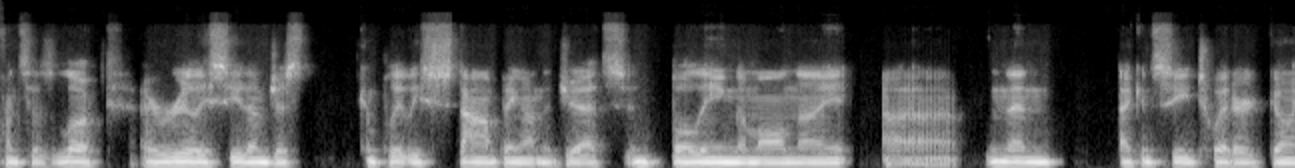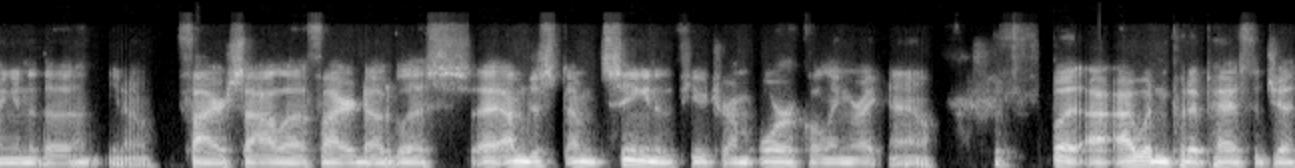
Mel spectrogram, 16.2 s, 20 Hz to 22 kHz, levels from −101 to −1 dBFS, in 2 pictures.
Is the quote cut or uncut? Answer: cut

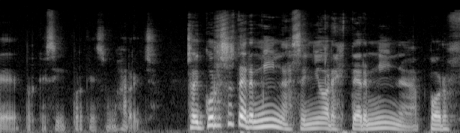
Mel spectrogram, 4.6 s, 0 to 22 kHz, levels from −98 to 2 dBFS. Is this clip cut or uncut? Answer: cut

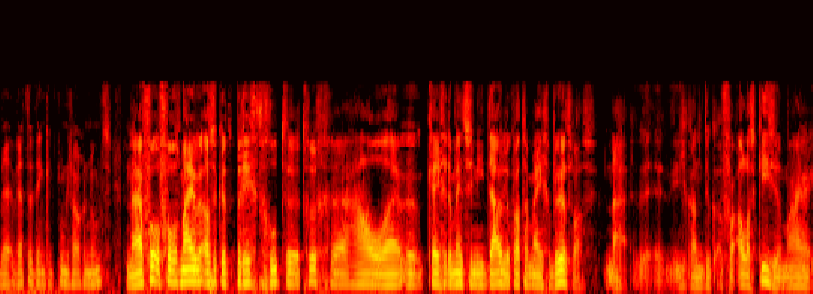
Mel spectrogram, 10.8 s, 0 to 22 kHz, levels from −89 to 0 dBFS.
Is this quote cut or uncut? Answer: uncut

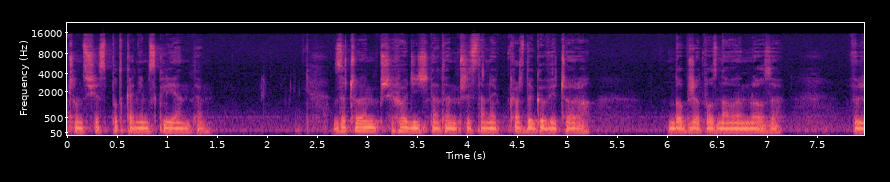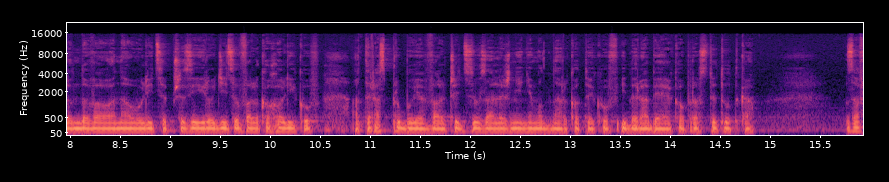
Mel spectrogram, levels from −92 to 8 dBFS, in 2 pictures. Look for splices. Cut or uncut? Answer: uncut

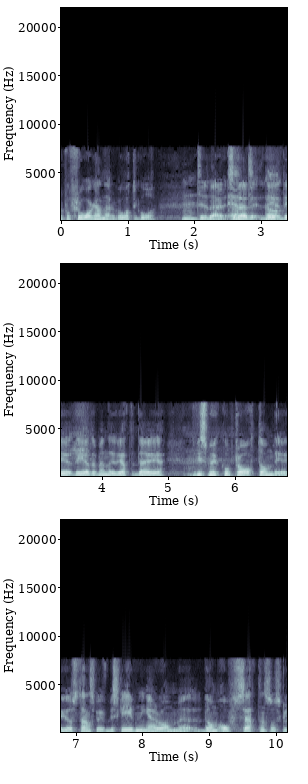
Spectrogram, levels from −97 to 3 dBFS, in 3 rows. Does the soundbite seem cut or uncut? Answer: cut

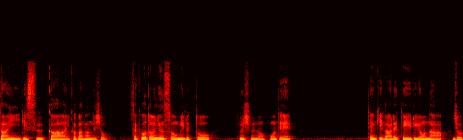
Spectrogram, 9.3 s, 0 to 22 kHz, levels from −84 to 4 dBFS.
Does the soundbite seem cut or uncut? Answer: cut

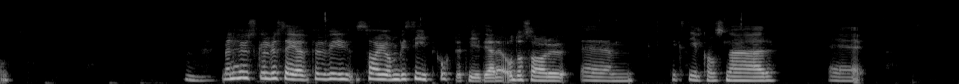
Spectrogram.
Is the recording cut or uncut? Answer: uncut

